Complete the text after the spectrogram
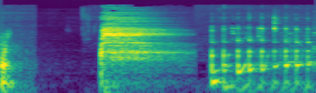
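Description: A young man laughs briefly.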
